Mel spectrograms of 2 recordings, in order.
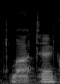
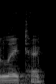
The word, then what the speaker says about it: LaTeX: use a program called la tech or latex depending how you pronounce it which is a program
